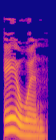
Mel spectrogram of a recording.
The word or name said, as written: eowyn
